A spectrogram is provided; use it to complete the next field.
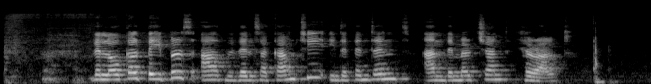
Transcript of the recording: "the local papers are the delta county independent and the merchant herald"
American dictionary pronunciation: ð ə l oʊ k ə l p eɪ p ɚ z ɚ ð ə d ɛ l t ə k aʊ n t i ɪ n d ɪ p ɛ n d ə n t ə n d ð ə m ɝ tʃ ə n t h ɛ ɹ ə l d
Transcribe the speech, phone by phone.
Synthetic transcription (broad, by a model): ð ə l oʊ k ə l p eɪ p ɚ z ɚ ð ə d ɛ l s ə k aʊ n t i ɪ n d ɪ p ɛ n d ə n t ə n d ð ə m ɝ tʃ ə n t h ɛ ɹ ə l d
